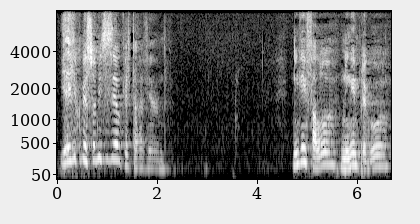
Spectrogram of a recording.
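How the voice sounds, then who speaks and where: Pastor preaching in an echoing hall. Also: male voice, moderate pace. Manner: animated storytelling, voice climbs high in emotional moments. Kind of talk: sermon with storytelling. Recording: long hall reverb.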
